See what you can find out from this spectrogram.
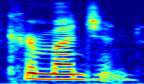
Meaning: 1. An ill-tempered person full of stubborn ideas or opinions, often an older man 2. A miser
- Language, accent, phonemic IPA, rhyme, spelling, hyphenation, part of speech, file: English, US, /kɚˈmʌd͡ʒ.ən/, -ʌdʒən, curmudgeon, cur‧mudg‧eon, noun, En-us-curmudgeon.ogg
